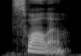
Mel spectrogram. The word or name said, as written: swallow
